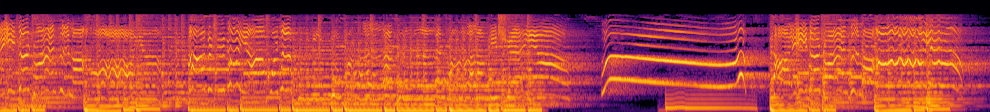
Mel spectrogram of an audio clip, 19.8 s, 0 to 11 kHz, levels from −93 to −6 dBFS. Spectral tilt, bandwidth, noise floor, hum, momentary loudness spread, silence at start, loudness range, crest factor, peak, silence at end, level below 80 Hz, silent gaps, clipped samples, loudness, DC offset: -3.5 dB/octave; 7.4 kHz; -39 dBFS; none; 7 LU; 0 s; 4 LU; 16 dB; -2 dBFS; 0 s; -26 dBFS; none; under 0.1%; -16 LUFS; under 0.1%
